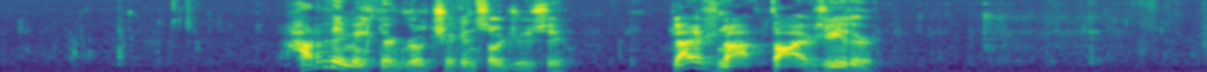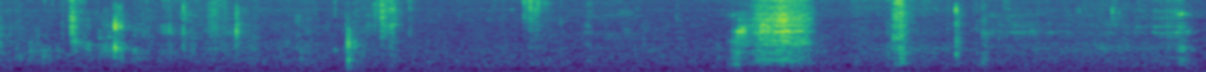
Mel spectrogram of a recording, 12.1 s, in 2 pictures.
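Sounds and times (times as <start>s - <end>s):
wet chewing: 4.5s - 9.1s.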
